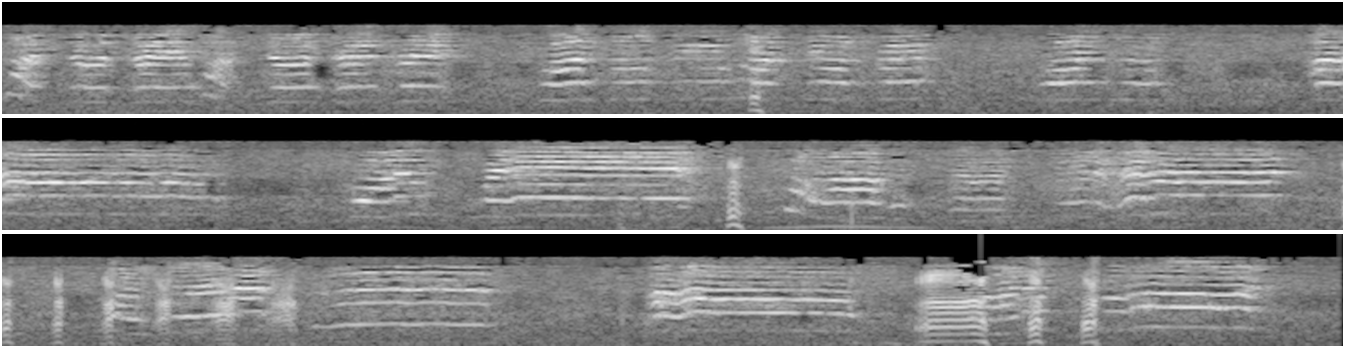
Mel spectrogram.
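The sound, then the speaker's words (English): A parrot sings a pop tune in squawky, voice-like bursts of melody, phrase after phrase with brief pauses, fairly loud, some notes straining high. “You know what they must teach that parrot next?”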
